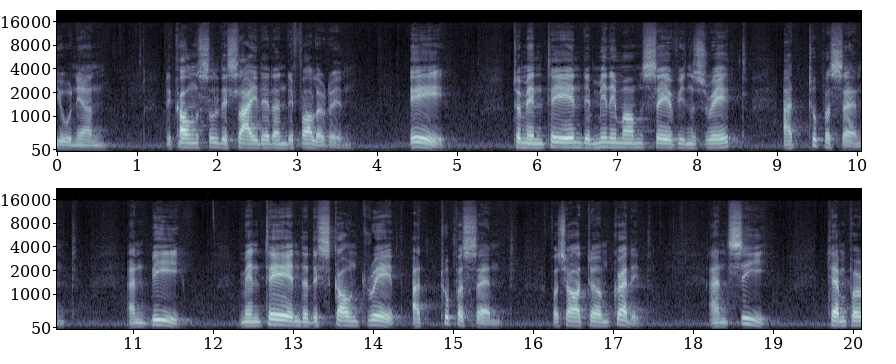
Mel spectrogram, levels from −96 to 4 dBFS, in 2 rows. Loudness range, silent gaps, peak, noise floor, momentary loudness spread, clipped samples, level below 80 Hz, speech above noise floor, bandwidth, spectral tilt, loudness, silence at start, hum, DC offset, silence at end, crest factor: 6 LU; none; 0 dBFS; -55 dBFS; 12 LU; under 0.1%; -68 dBFS; 33 dB; 16 kHz; -4 dB/octave; -22 LUFS; 0 s; none; under 0.1%; 0 s; 22 dB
